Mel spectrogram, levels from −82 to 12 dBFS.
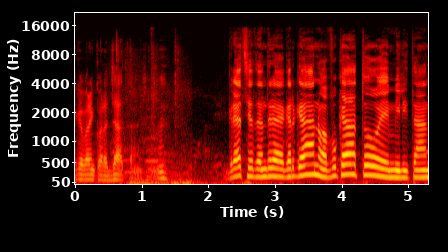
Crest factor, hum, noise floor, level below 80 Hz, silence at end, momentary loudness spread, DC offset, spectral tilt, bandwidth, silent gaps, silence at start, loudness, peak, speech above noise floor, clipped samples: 16 dB; none; -46 dBFS; -44 dBFS; 0 s; 15 LU; under 0.1%; -5 dB/octave; 16 kHz; none; 0 s; -20 LUFS; -4 dBFS; 25 dB; under 0.1%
